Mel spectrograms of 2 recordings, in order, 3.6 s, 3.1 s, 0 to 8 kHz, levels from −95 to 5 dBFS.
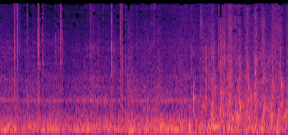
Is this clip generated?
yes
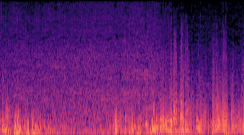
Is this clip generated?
yes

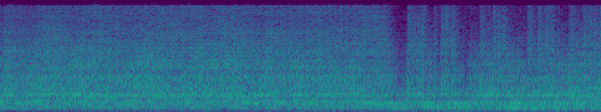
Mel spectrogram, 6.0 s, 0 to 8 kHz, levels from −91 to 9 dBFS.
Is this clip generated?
no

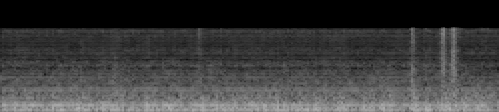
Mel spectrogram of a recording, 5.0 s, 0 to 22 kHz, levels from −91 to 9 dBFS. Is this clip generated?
yes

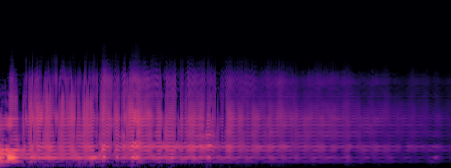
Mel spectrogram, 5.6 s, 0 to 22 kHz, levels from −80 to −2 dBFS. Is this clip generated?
yes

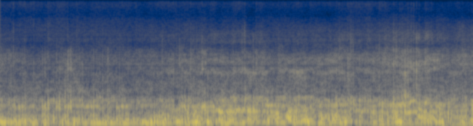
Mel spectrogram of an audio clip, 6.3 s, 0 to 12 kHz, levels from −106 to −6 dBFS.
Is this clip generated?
yes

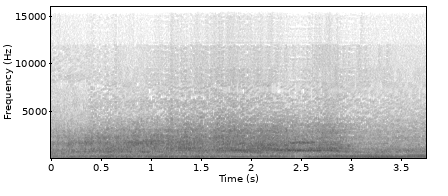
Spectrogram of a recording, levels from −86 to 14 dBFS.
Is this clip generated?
no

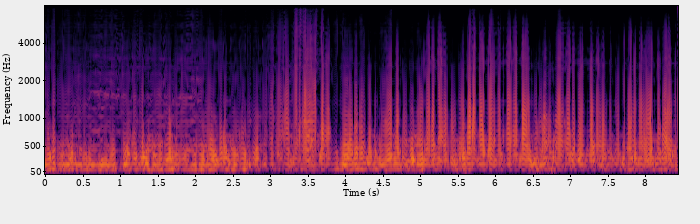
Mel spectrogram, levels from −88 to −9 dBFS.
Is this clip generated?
yes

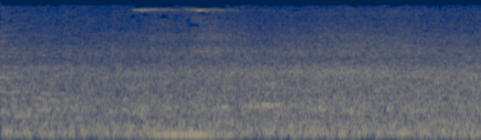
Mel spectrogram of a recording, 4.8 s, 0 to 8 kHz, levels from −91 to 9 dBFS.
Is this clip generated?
no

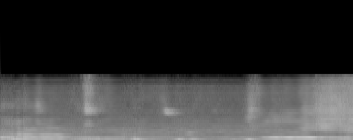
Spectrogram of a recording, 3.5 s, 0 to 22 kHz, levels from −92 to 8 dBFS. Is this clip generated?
yes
